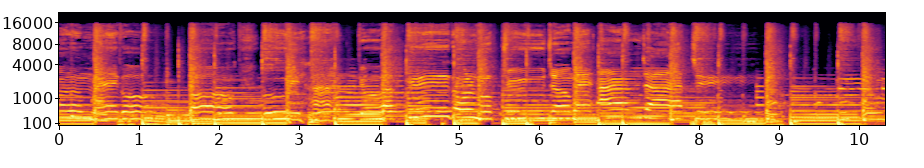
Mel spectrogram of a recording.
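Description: A pop ballad plays loudly and steadily, with a sustained male vocal melody carried over full instrumental backing of bass and layered harmony, with no talk over it.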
